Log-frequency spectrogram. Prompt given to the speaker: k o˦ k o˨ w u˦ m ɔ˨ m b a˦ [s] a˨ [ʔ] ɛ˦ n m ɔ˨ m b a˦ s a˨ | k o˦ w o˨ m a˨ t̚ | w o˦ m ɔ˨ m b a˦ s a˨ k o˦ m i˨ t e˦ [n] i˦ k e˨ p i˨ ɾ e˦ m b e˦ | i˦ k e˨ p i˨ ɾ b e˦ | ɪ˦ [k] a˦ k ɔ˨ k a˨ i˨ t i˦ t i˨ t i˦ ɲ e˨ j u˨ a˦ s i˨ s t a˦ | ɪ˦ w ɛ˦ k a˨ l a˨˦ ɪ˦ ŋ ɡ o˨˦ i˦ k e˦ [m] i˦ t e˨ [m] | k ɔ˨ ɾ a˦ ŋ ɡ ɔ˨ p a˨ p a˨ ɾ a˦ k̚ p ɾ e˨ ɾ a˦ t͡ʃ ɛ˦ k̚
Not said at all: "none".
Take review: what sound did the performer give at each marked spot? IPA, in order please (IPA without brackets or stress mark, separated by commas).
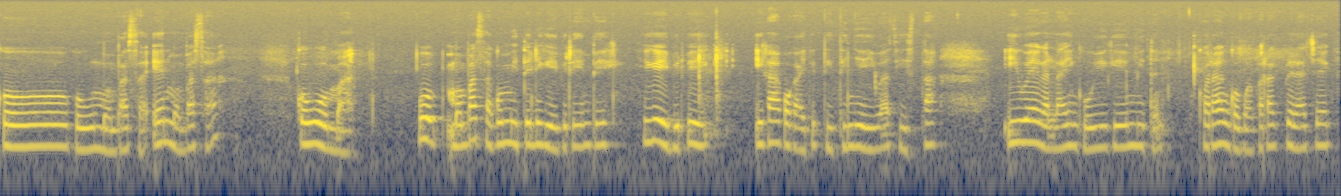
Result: s, ʔ, n, k, m, n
